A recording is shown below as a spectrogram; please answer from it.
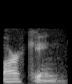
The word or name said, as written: arcing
